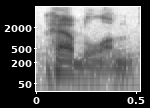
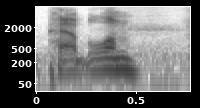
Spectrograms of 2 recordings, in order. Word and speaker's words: peplum: Now, so that is my hands down favorite peplum. Is it, am I saying it right? Peplum. – It's peplum. P-E-P-L-U-M. – Peplum. – And I may be. I mean, that's always how I've heard it pronounced.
